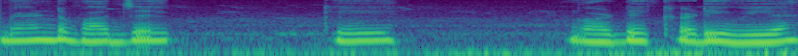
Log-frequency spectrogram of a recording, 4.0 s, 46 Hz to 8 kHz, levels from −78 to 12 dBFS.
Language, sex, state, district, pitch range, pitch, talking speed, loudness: Hindi, male, Uttar Pradesh, Muzaffarnagar, 180-200 Hz, 190 Hz, 105 wpm, -15 LUFS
